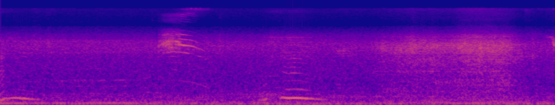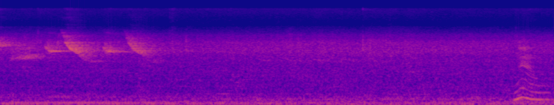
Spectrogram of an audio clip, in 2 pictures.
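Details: Hungry kitten crying for its mother: several high, thin meows with bending pitch, spaced irregularly over a steady background hiss and low rumble.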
